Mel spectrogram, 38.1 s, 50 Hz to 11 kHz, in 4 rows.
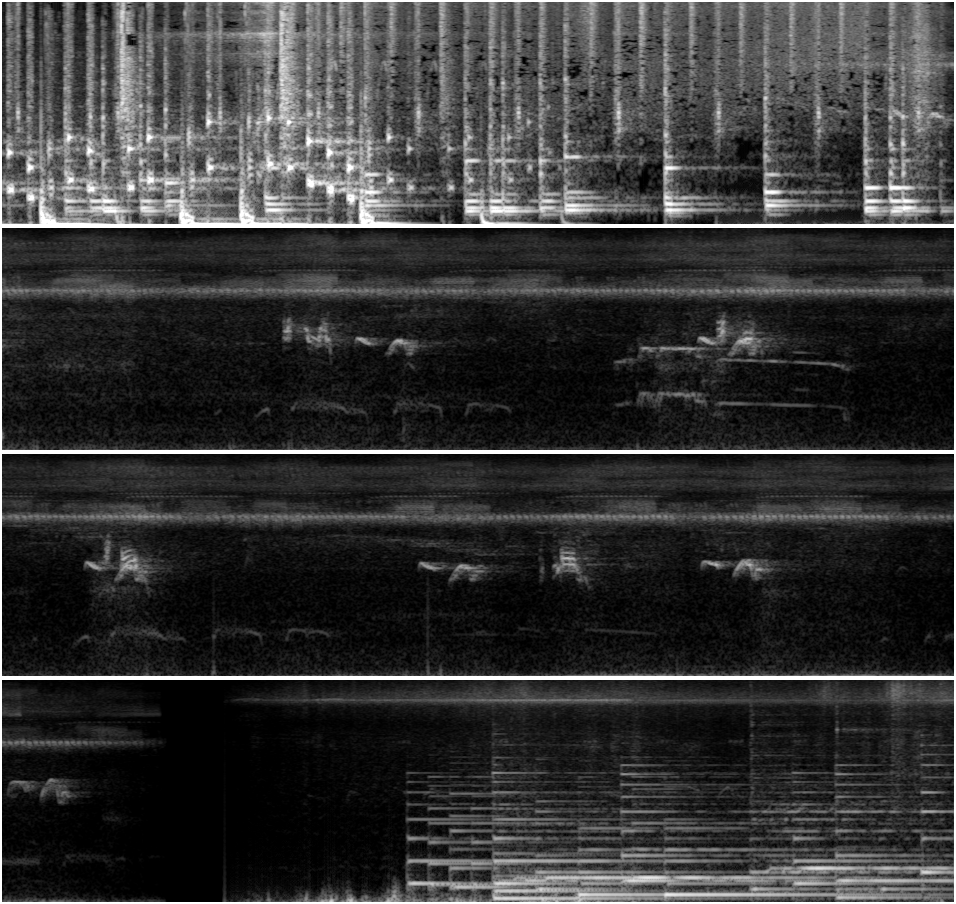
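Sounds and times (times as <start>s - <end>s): roosters crowing: 2.1s - 4.4s, 15.6s - 18.1s.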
